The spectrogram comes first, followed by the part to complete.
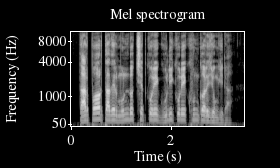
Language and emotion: Bengali, neutral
